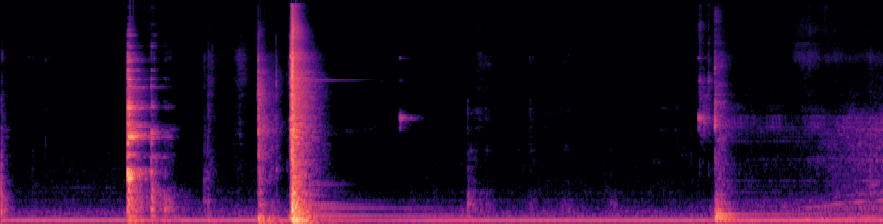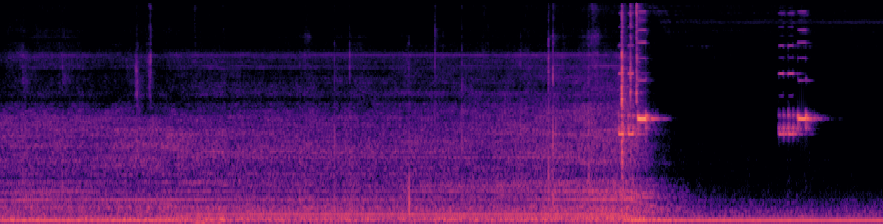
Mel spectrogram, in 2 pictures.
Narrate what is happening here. I put my food in the microwave, then started it. Then my food was ready to eat.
